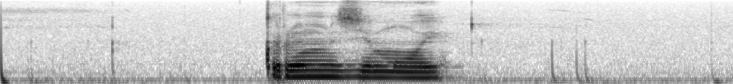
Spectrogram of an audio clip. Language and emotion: Russian, neutral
